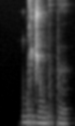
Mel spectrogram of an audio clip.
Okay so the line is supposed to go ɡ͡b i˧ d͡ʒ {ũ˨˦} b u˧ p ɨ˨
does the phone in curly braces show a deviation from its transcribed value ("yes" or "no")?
yes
